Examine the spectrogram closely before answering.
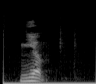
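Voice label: "ngiep8", Teochew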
